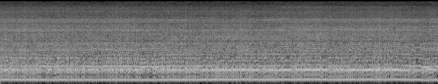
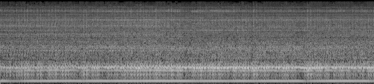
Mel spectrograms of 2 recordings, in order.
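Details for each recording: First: Small nitro RC engine, possibly not yet run in, run off a stand because the flywheel hit it; high buzzy two-stroke scream with faint waver, won't settle to a clean low tick-over; rough low-rpm running, cause unknown. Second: Small nitro RC engine, carburettor suspected as the earlier problem and a known-good carb to be tried later; steady high-pitched buzz holding one pitch without surging or dropout, tick-over slightly high; clean normal idle.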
